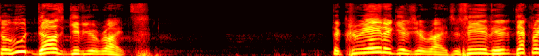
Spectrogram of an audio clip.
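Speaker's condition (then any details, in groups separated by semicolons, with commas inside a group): No condition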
